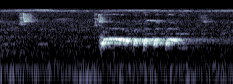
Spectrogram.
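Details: A local zebra dove described as crystal-voiced gives one quick, trilling coo of about a second. A couple of faint high chirps come just before it.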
